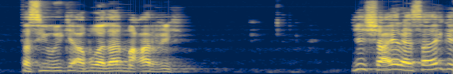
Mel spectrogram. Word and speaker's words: معری: ان کی مغفرت فرمائے، کہ ابو اعلی معری ہے. بہت سے لوگ معری پڑھتے ہیں، ہم بھی کسی زمانے معری پڑھتے تھے تو بڑا ایک مذاق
